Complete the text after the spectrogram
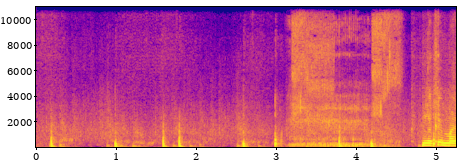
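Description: Stone blocks thud softly as they are placed one after another.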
